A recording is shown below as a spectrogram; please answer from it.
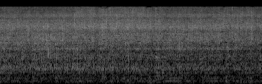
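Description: Lote (Bombay duck) fish frying in a pan gives off a steady, even sizzle of hot oil throughout, close and continuous with no talk.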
